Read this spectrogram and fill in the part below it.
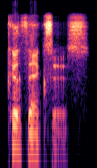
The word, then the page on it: cathexis: British English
